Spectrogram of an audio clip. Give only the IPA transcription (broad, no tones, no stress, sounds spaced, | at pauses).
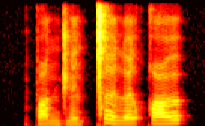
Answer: p ɑ n d͡ʒ ɛ̃ lʲ ǀ ɛ l œ lʲ q œ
